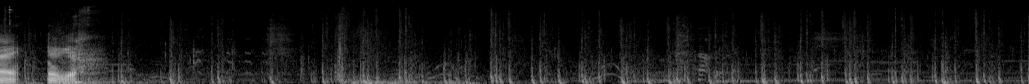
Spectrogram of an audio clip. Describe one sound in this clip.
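Horse hooves gallop over hard ground.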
